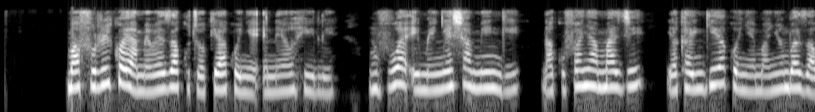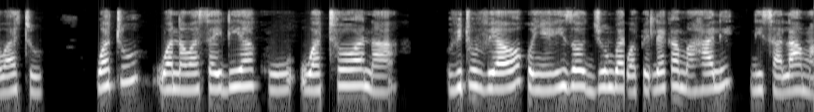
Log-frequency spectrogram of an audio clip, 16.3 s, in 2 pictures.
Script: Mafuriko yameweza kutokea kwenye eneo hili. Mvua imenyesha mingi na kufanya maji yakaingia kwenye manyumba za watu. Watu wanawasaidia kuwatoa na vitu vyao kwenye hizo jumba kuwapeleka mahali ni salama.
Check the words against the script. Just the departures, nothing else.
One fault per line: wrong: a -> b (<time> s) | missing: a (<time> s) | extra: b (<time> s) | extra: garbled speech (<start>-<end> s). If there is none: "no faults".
no faults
